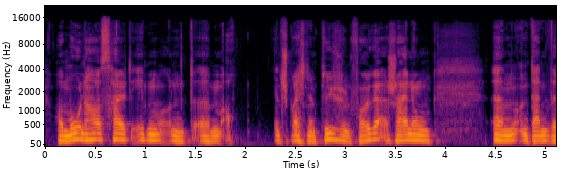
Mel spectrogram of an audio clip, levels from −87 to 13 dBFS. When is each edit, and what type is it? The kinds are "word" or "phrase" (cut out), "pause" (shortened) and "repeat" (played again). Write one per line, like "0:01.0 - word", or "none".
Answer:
none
